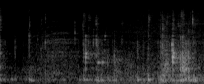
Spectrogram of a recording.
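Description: Silicone spatula pushing blended tomato soup through a fine-mesh metal strainer: faint wet squishing and scraping against the mesh, with a few light ticks.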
